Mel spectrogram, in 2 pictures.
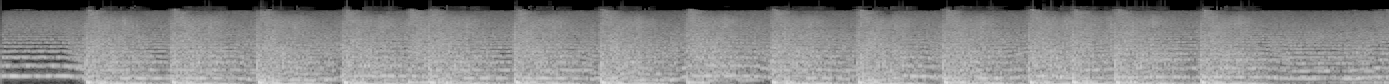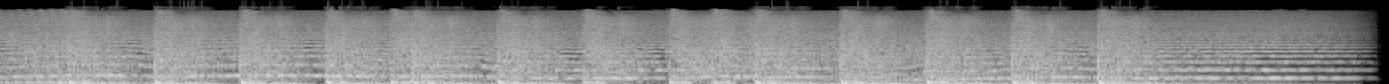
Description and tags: I was bored, and so I've created this Sound.I used a few Buzz-Generator sound along with some Porta effects to crate a Voice-Like Sound.Added some Drums which are Pitched down a little.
